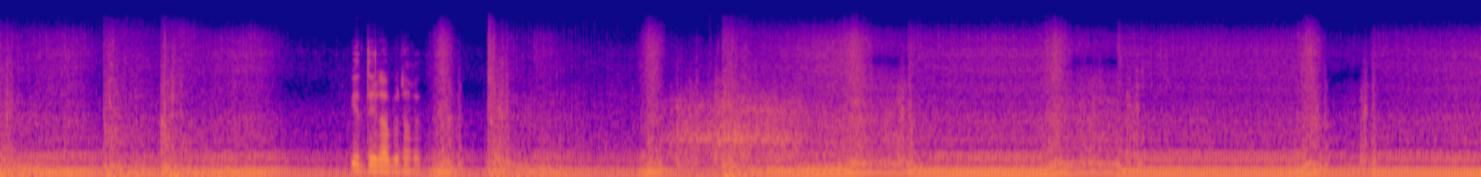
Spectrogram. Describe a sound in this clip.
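A vehicle engine hums steadily and rises and falls in pitch as it drives.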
